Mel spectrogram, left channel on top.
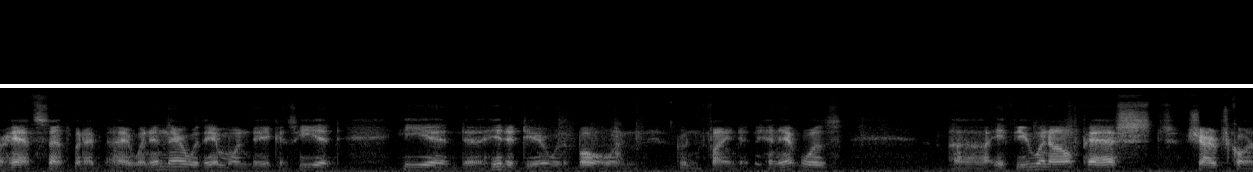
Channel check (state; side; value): silent; left; digital silence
